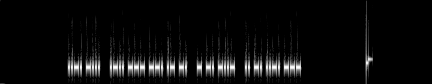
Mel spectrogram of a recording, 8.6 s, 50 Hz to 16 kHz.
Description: Morse code, heard as a keyed tone, about 40 wpm, 700 Hz. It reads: FB LOGAN TNX INFO
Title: K1USN SST QSO Practice 40wpm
